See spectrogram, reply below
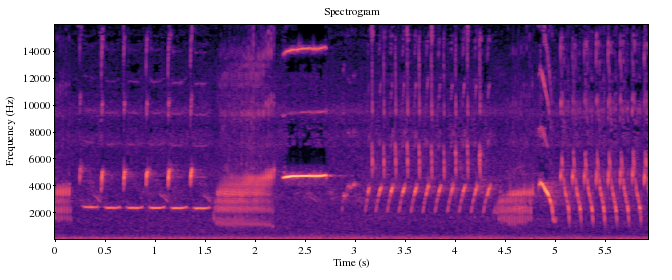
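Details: A Belgian canary (Serinus canaria domestica), warming up quickly, sings a fast, varied song of high trills, rapid repeated chips and bright whistled notes, with brief buzzy phrases between.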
